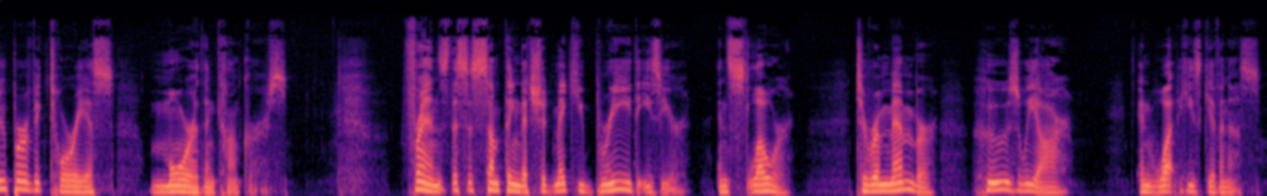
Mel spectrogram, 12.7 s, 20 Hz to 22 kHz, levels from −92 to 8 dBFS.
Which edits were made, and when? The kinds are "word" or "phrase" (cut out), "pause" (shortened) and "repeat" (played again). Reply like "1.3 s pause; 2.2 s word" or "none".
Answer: none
